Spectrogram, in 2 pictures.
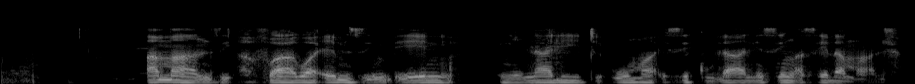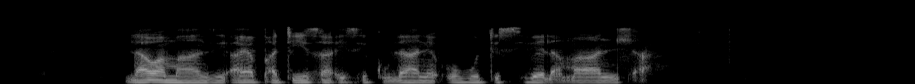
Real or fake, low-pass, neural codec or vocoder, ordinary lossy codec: real; 5.4 kHz; none; AAC, 24 kbps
